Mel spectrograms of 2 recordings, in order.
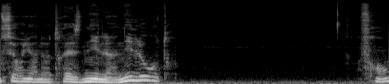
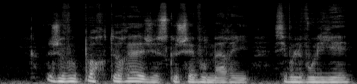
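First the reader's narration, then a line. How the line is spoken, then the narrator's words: Pathetic, plaintive tone. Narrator (French): dit Frank d'un ton pathétique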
